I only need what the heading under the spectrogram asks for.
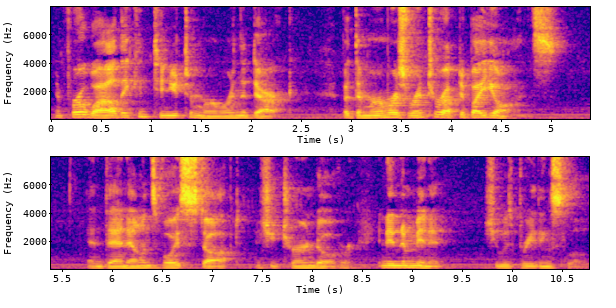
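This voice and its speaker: A man's voice: mid-range voice, normal speed, warm tone. A man reading a storybook aloud as a teacher does for students, recorded in an echoey room. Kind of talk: storybook read-aloud narration. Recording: echoey room with faint noise.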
